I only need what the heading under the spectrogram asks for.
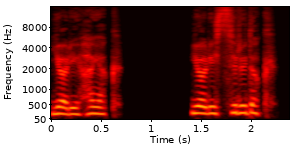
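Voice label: Voice growth, Japanese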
